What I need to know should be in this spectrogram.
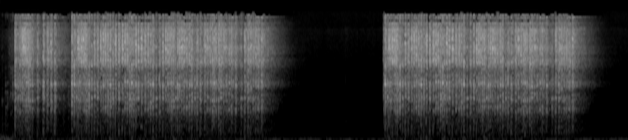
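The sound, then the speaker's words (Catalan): Rattling clatter of a hand-spun matraca, a ratchet made of canes, in dense whirring bursts: a short one, then two sustained whirls of about three seconds each separated by silence, with no voices. “El diable li va donar una matraca feta amb canyes que quan la feia girar amb la mà sonava...”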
